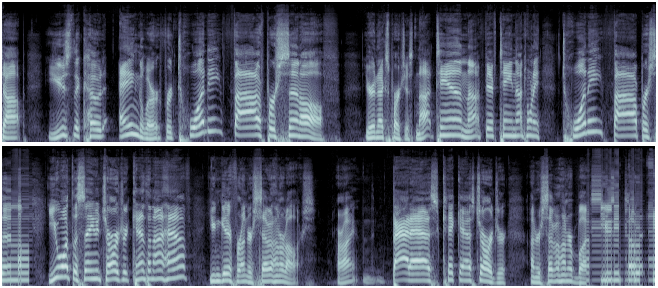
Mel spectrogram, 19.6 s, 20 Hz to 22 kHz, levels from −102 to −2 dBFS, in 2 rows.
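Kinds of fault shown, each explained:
Robotic sound from repeated short buffers: twice, near 10 s and in the last second, the speech turns into a rigid metallic buzz locked at 200 Hz, likely because one 5 ms slice keeps repeating. Unlike a dropout, the sound never falls silent.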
